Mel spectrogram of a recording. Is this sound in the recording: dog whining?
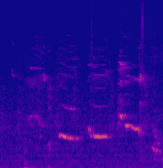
yes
